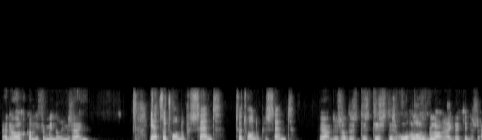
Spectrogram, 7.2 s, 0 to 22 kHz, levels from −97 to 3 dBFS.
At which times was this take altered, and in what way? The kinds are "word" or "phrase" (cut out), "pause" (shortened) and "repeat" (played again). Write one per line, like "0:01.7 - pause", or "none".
none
